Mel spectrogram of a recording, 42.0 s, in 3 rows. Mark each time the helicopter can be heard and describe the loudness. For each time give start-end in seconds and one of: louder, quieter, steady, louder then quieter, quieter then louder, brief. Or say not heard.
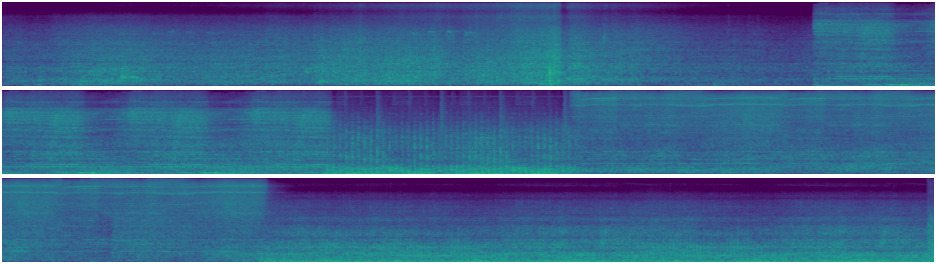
12.2-41.9 steady.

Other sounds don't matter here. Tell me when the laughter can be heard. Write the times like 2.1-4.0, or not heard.
1.7-2.2.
